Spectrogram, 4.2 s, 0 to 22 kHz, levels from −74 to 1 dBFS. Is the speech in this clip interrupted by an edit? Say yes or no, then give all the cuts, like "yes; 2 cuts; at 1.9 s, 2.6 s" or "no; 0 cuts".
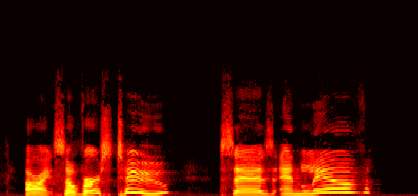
no; 0 cuts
